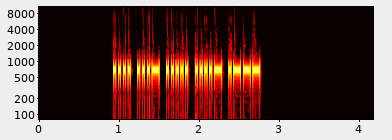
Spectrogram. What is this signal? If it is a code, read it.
Morse code, heard as a keyed tone, about 40 wpm, 700 Hz. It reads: HV54J
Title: Five Challenging Letter-Number Combinations 40wpm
